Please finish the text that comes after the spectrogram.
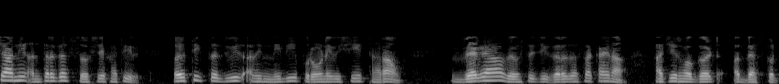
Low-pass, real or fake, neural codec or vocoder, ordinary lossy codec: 3.6 kHz; real; none; none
